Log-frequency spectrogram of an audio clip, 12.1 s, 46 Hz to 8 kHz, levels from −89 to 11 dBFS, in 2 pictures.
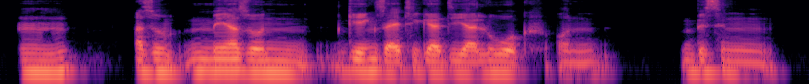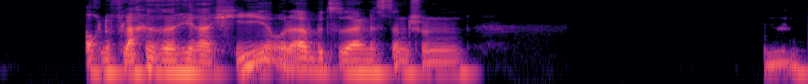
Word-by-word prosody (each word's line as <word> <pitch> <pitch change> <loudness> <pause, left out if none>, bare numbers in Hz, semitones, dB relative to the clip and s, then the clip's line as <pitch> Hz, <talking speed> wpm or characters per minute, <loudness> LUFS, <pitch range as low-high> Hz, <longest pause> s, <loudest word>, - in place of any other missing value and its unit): Mhm, 105 +2 -2 0.4
also 105 0 +1
mehr 110 0 +4
so 105 -1 +4
'n 100 -3 -1 0.2
gegenseitiger 105 -4 +4
Dialog 95 0 +1
und 90 0 -9 0.5
'n 100 - -6
bisschen 95 -3 -4 0.8
auch 105 - -2
'ne 105 - -2
flachere 100 +1 +2
Hierarchie 95 -3 0
oder 115 -1 +2
würdest 110 -1 -6
du 105 - -2
sagen, 100 0 +3
dass 100 0 -4
dann 95 - -5
schon 90 +1 -8 2.2
Mhm. 155 -8 -10
100 Hz, 110 wpm, -23 LUFS, 95-105 Hz, 2.2 s, mehr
